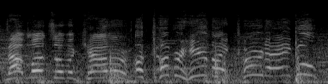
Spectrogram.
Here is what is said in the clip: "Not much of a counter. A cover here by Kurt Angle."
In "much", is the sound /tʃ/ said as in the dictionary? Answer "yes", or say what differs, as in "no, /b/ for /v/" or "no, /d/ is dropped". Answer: no, /s/ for /tʃ/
